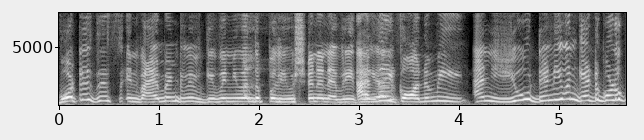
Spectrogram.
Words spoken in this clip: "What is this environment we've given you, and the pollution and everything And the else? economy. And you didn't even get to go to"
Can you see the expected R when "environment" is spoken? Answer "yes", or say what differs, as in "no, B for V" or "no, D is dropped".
no, R is dropped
